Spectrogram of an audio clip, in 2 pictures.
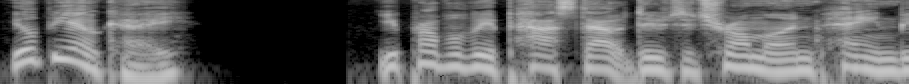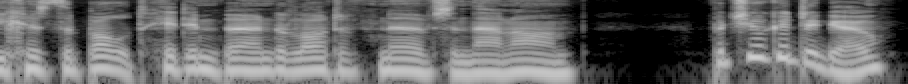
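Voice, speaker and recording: A man doing a chirpy young medic from a sci-fi fan audiobook, pitched well above his own voice and gently lifting at the ends of lines. The tone is brisk and reassuring. The voice sounds a little distant from the mic. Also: big pitch swings, dry recording, studio quality, lightly acted.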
